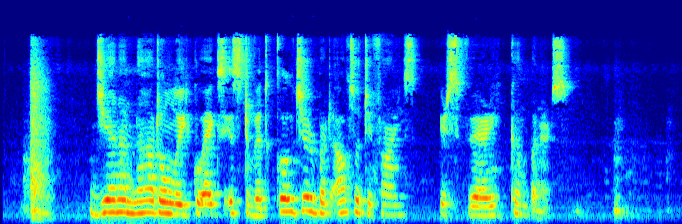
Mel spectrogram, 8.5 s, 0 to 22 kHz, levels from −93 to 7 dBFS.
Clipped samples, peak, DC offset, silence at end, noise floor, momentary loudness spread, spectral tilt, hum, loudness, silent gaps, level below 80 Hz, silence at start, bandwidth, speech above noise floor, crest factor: under 0.1%; -4 dBFS; under 0.1%; 0.8 s; -59 dBFS; 17 LU; -4 dB/octave; none; -19 LUFS; none; -64 dBFS; 0.3 s; 12 kHz; 40 dB; 16 dB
